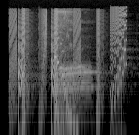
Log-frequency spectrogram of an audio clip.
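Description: A bright, sparkling chime of a video game effect rings out.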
